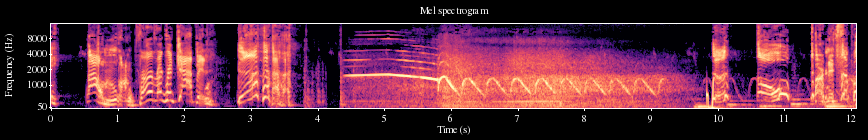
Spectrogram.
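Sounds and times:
police siren wail and yelp: 0:04.4 - 0:09.6, 0:10.2 - 0:12.0.

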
